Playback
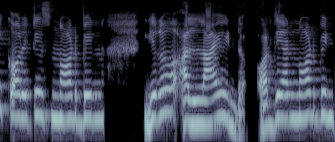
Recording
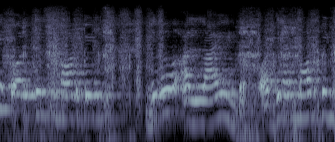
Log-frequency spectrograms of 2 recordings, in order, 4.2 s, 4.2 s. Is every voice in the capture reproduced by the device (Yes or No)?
Yes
